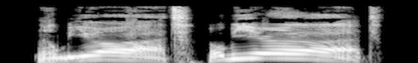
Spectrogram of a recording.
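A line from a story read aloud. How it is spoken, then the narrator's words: Raven screeching. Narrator (Russian): завопил ворон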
